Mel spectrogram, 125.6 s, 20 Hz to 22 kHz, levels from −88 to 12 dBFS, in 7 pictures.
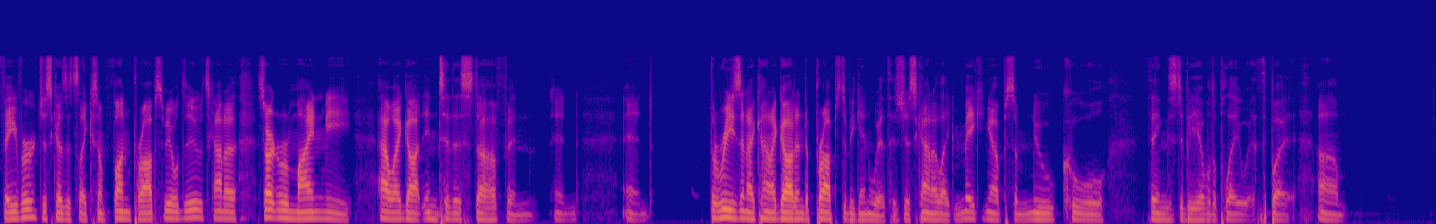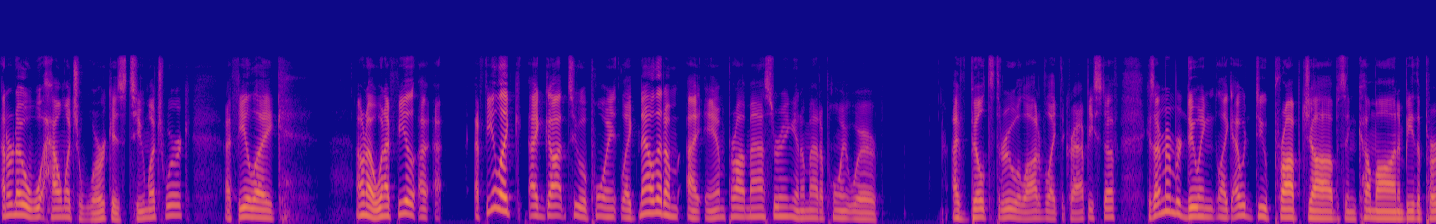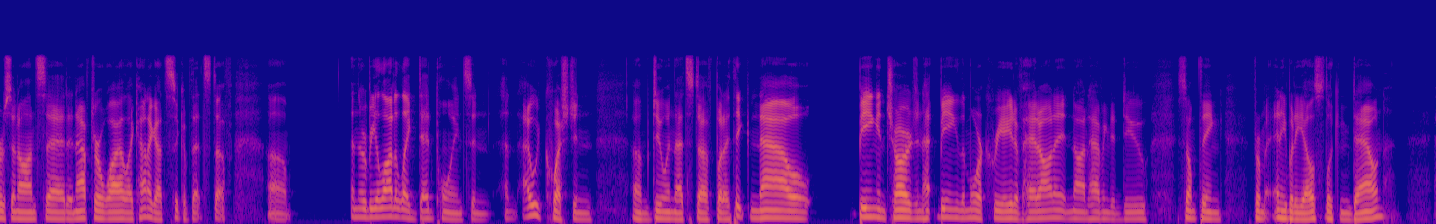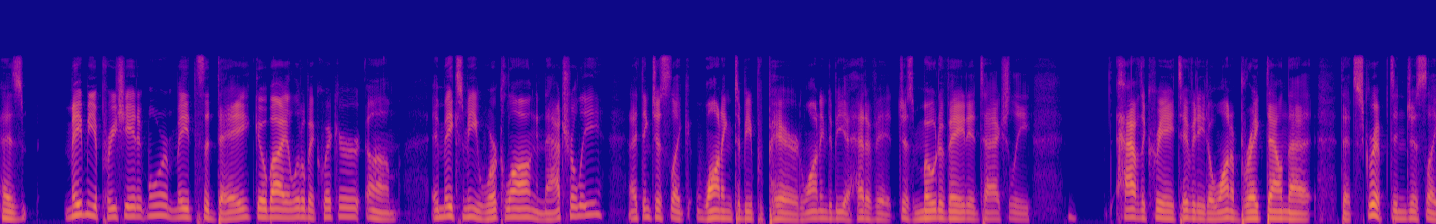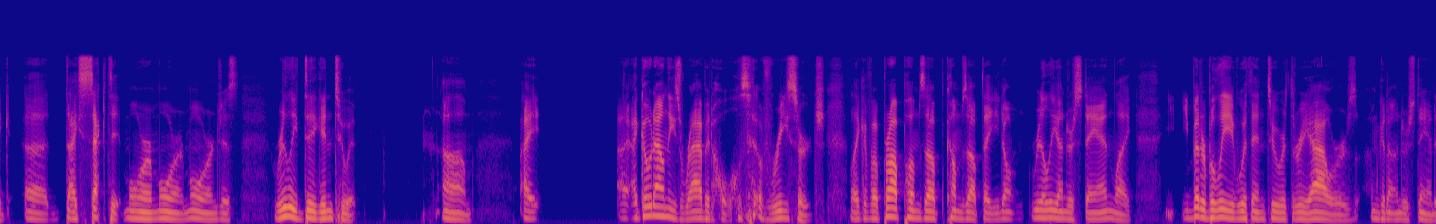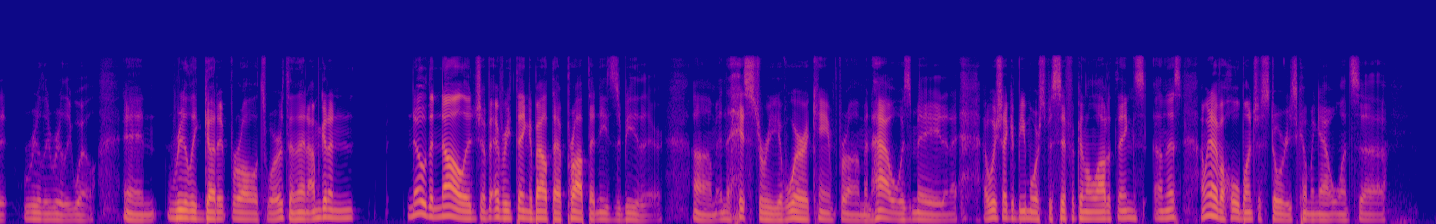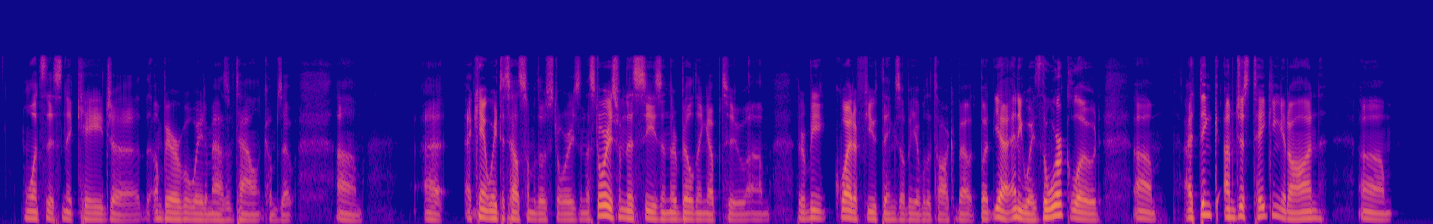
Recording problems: high frequencies cut off; noticeable; nothing above 7.5 kHz

